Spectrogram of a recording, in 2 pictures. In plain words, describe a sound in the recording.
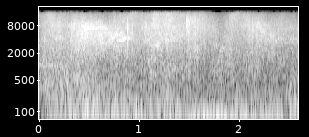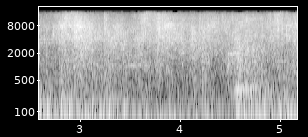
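A winged beast beats its wings heavily in a fight.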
